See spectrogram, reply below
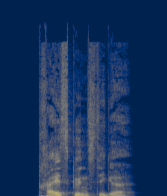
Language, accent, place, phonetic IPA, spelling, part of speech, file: German, Germany, Berlin, [ˈpʁaɪ̯sˌɡʏnstɪɡə], preisgünstige, adjective, De-preisgünstige.ogg
- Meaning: inflection of preisgünstig: 1. strong/mixed nominative/accusative feminine singular 2. strong nominative/accusative plural 3. weak nominative all-gender singular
